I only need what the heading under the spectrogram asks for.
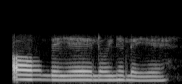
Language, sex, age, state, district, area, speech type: Manipuri, female, 30-45, Manipur, Tengnoupal, rural, conversation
